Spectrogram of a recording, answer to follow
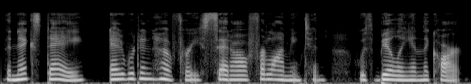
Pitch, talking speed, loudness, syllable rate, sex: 215 Hz, 190 wpm, -18 LUFS, 4.9 syllables/s, female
